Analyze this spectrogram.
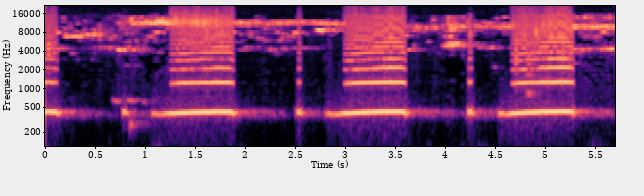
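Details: Emerald dove call played to lure birds, three drawn-out, steady low hoots in regular succession, each about three-quarters of a second long, with faint clicks between.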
